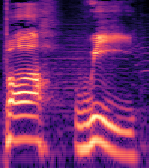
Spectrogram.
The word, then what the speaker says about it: Bowie: His stage name is pronounced Bowie, to rhyme with Doughy or Joey. – Bowie! I will go see David Bowie.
